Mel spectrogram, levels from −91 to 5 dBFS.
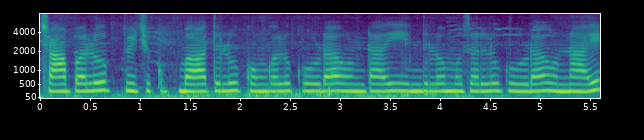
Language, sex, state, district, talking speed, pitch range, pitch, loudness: Telugu, female, Andhra Pradesh, Chittoor, 105 wpm, 255-265 Hz, 260 Hz, -14 LUFS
